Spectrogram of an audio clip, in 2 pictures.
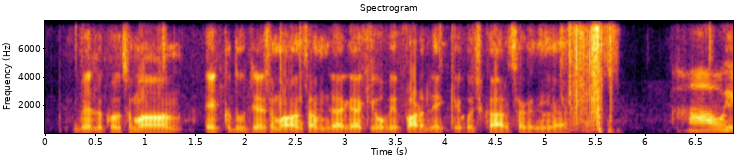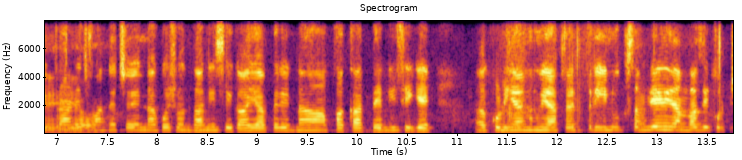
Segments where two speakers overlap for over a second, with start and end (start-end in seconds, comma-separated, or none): none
